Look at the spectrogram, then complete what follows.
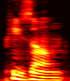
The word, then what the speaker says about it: P'Zone: kemudian tidak pernah mungkin tidak benar-benar terdengar seperti calzone tetapi seharusnya terdengar seperti P zone Ini sebenarnya P apostrophe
